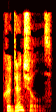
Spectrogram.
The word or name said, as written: credentials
